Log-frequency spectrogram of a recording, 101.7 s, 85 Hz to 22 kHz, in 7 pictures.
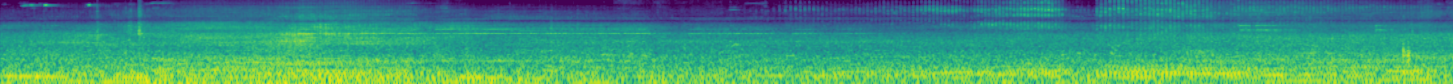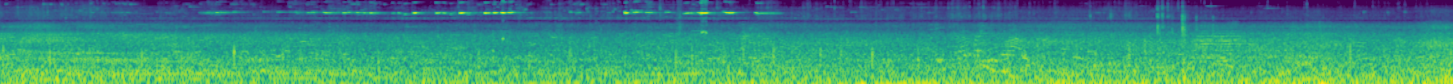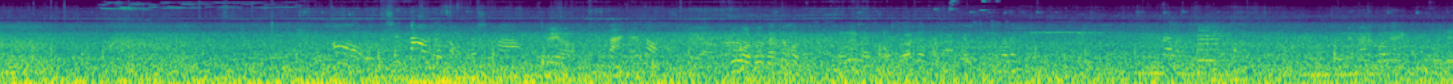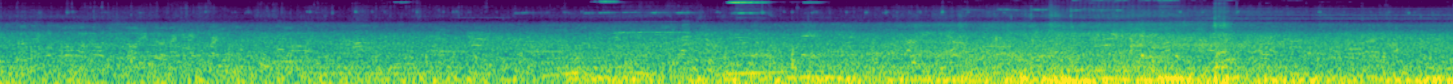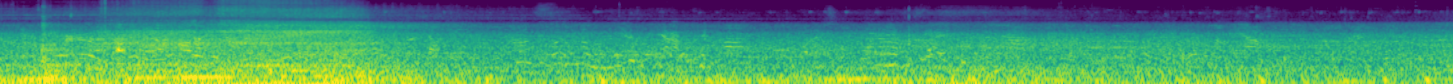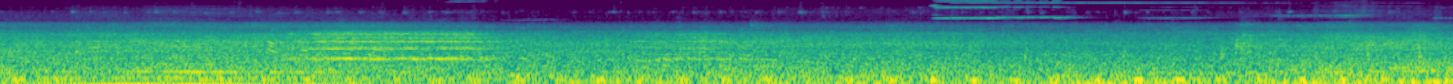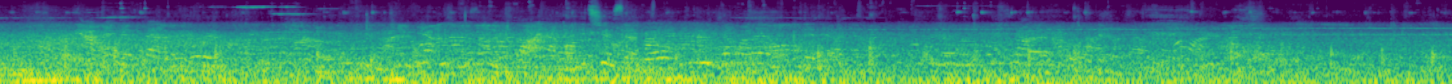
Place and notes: East Nanjin Road, Shanghai - Various sounds on the street
The crowd, Bicycle brake sound, Trumpet, Brakes sound, Footsteps, Traffic Sound, Binaural recording, Zoom H6+ Soundman OKM II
